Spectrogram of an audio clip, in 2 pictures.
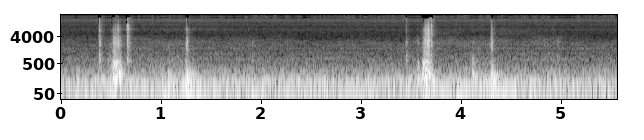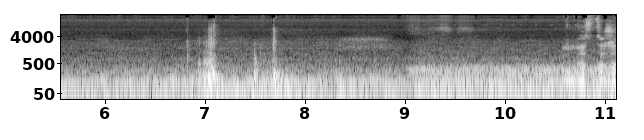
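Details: Car windshield wipers sweep over a low idling hum with sharp scraping judders at each end of every stroke; wipers only a few months old, chatter attributed to wiper causes fixable with simple tools.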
